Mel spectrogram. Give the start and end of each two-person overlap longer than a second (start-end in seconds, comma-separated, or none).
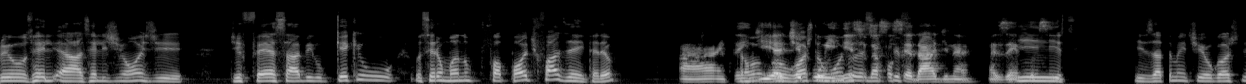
7.3-9.2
